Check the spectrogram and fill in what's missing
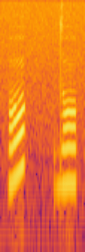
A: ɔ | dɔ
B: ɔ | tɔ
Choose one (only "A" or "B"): A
